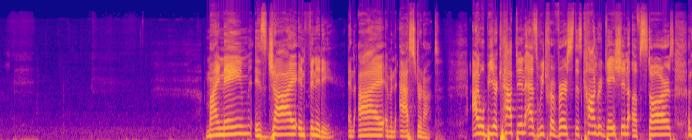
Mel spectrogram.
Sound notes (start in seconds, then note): none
